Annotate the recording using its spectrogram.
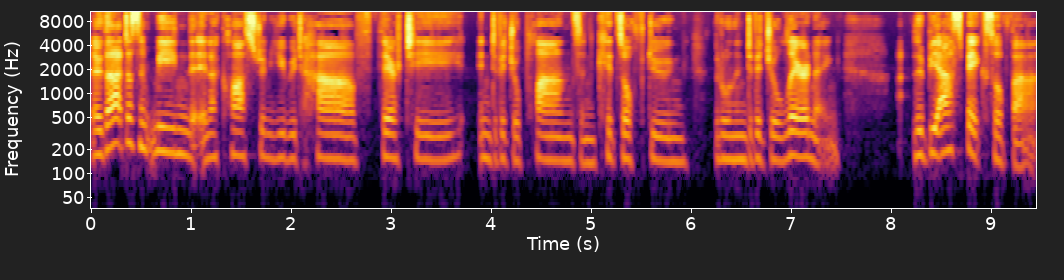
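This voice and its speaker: A woman's very deep, low voice in a Scottish accent, at a moderate pace with ordinary pitch variation, in a dry, close sound with no echo and a very clean recording with a silent background. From Scotland. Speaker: education executive. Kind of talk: interview.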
